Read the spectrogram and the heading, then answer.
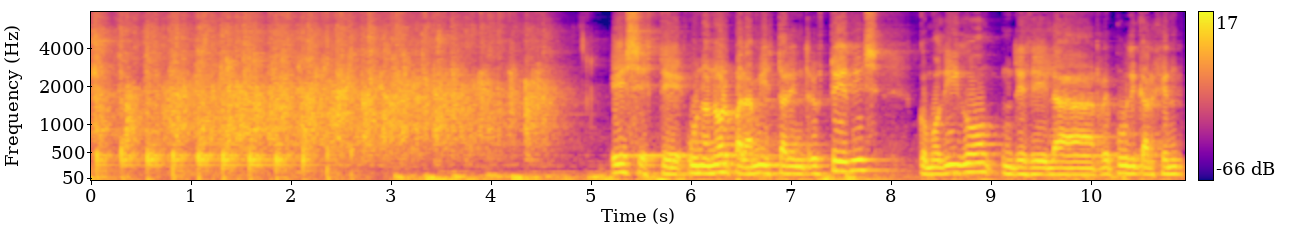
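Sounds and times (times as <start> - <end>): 
audience applause: 0.0 - 4.8
speech: 5.2 - 10.9.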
